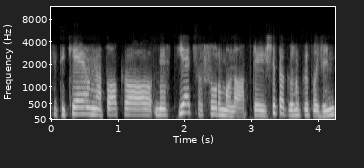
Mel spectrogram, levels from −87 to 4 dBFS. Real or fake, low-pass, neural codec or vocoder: fake; 7.2 kHz; codec, 16 kHz, 1.1 kbps, Voila-Tokenizer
